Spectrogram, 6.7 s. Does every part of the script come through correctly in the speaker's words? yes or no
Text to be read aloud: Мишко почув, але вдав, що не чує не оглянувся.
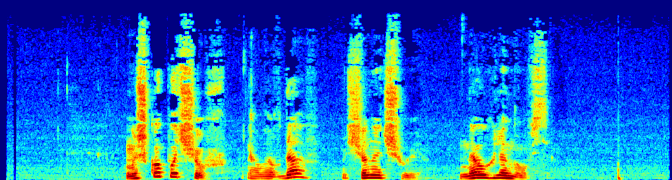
yes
